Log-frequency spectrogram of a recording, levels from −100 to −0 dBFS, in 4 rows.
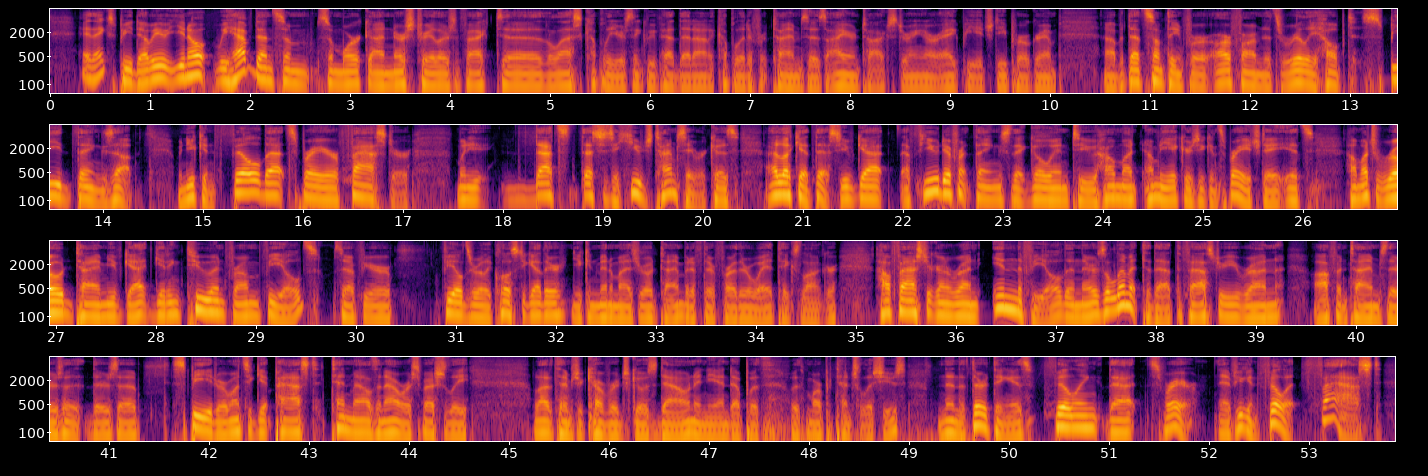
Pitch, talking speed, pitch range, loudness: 100 Hz, 215 wpm, 85-115 Hz, -25 LUFS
